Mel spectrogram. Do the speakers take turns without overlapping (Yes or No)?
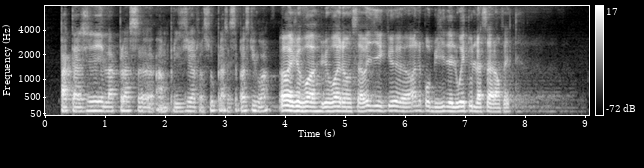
Yes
